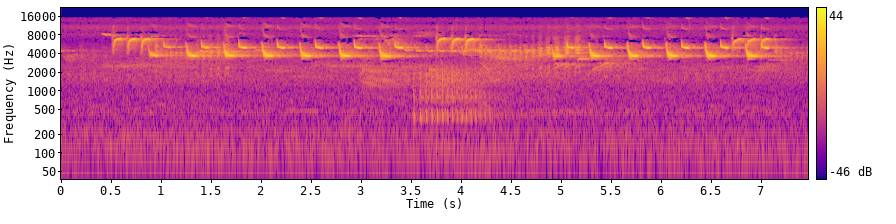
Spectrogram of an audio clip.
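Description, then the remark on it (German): Lively forest birdsong: a bird repeats bright, descending chirpy phrases in quick rhythmic bursts, with softer calls and a gentle ambient hush underneath. No one speaks. “Dabei sollten unsere Wälder doch eigentlich eher so klingen, oder?”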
